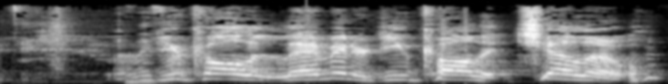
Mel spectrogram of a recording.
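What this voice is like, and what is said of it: Put-on Southern US accent. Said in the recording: “Why are we giving it a southern accent?”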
